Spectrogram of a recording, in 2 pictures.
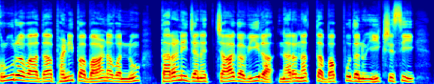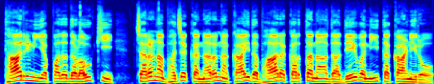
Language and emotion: Kannada, neutral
